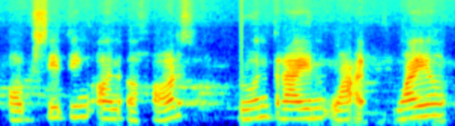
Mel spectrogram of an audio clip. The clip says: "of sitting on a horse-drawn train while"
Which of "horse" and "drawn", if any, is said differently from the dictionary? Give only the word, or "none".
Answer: drawn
